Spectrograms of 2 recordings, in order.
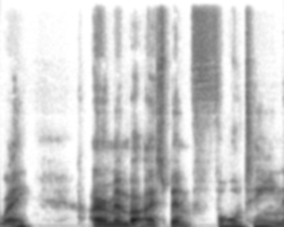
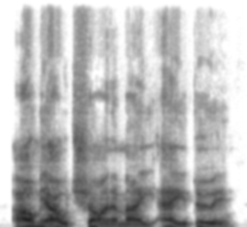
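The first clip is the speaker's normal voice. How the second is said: put-on loud old-time East London Cockney accent; 5 dB louder than usual. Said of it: "that kind of Cockney".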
